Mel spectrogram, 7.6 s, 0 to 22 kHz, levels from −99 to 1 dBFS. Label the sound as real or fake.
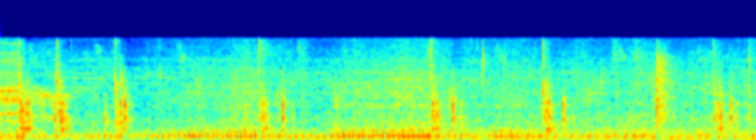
real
